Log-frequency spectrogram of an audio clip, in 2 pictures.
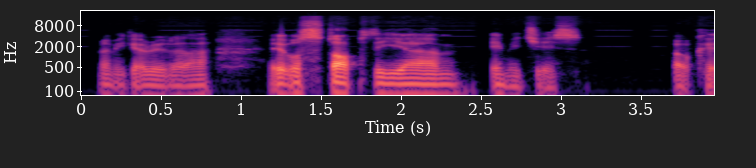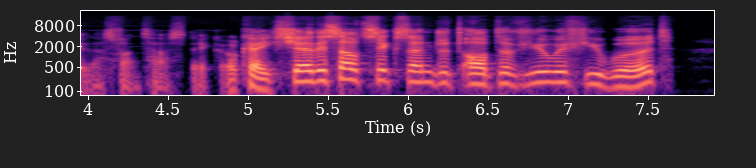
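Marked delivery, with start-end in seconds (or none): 5.1-7.6 put-on strong, laid-on Welsh accent, raised voice. Speaker remarks afterwards on how he said this line: strong Welsh accent. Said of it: "He says in a really Welsh accent".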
